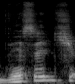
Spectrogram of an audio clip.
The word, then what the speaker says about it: visage: The word is pronounced visage. It's a French-derived word meaning face or appearance.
